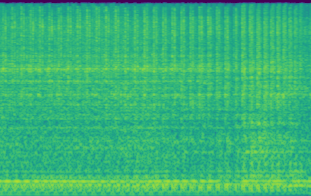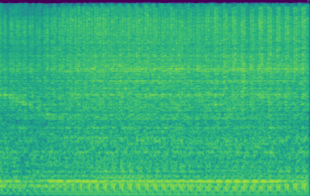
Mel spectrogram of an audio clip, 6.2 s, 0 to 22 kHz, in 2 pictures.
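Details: Subaru EJ205 swapped into a Honda CRX, first startup on a stockish setup: idle not super smooth, slightly uneven lumpy beat, no misfire; owner unsure if timing or fueling, maybe needs tuning. Rough idle.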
